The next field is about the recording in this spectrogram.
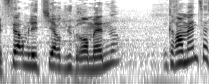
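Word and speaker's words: Grand Mayne: Grand Maine, ça s'écrit comment ?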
